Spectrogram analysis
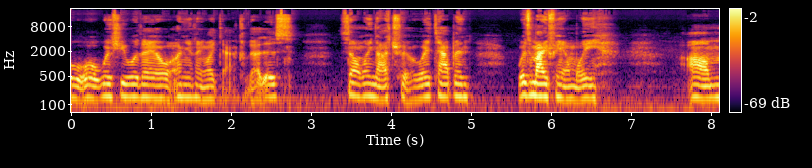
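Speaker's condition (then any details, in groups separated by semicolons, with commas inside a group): Cerebral palsy, quadriplegic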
